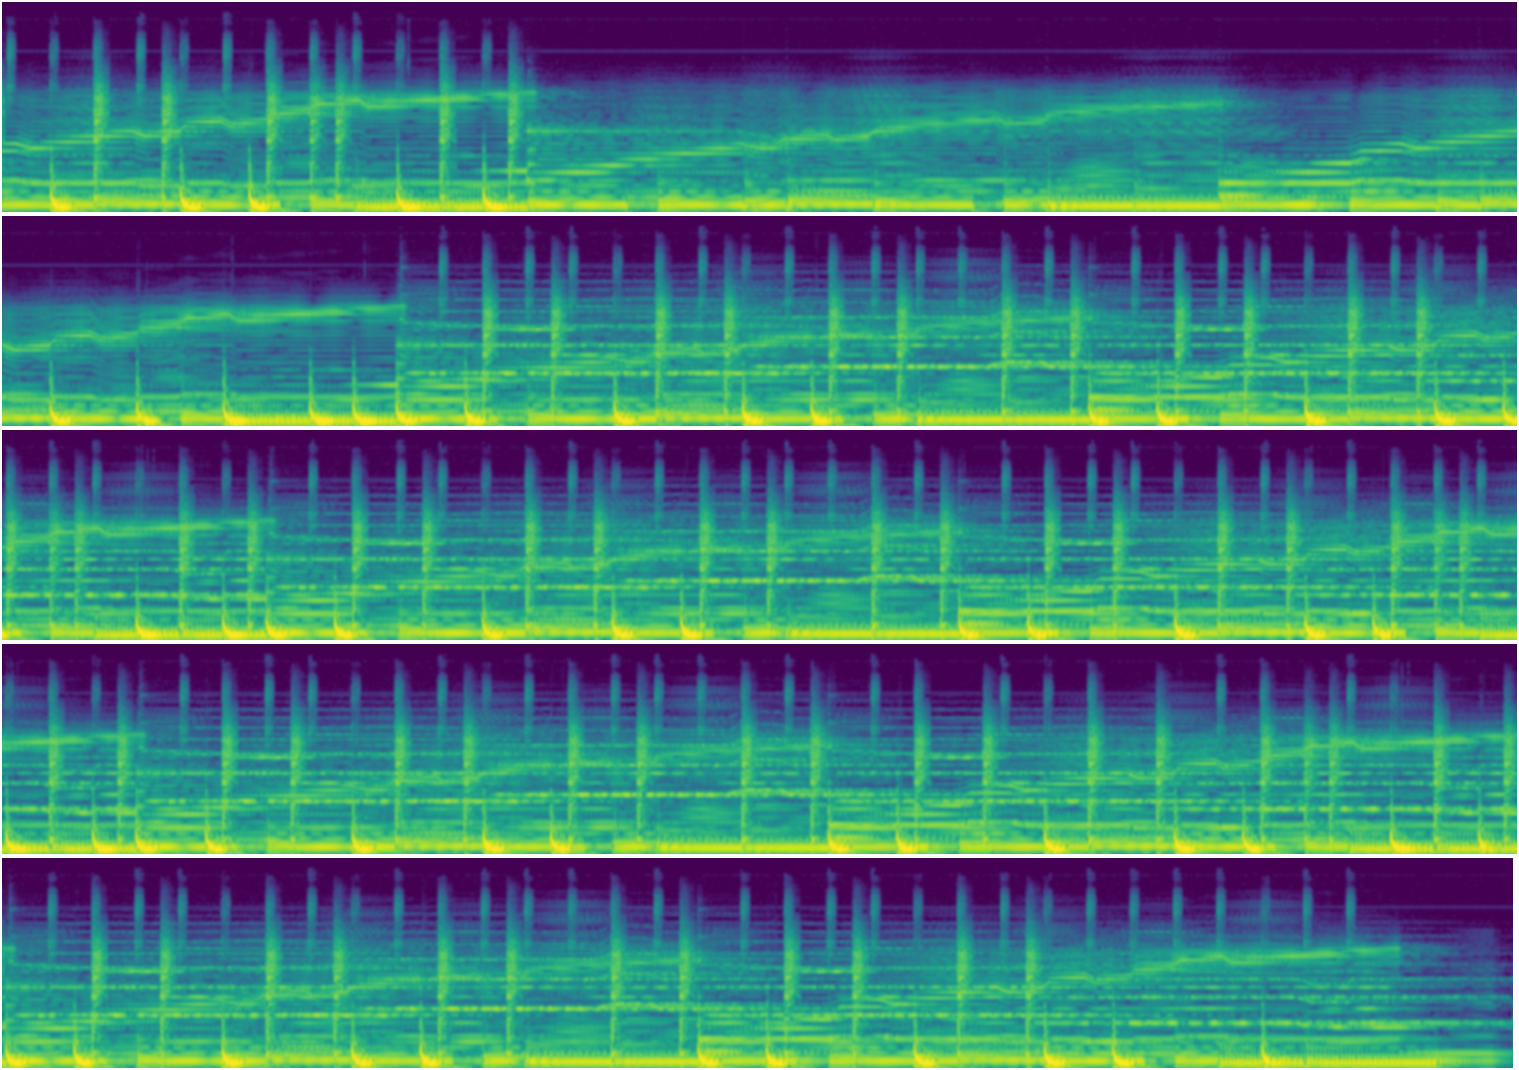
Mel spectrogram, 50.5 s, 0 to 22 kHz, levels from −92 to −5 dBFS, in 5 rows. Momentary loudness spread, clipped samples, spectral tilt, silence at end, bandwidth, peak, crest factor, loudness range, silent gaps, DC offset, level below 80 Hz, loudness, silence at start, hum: 5 LU; under 0.1%; -6 dB/octave; 0 s; 11 kHz; 0 dBFS; 12 dB; 3 LU; none; under 0.1%; -18 dBFS; -14 LUFS; 0 s; none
